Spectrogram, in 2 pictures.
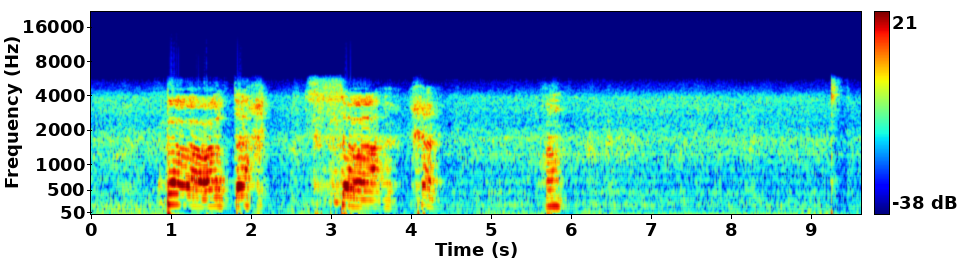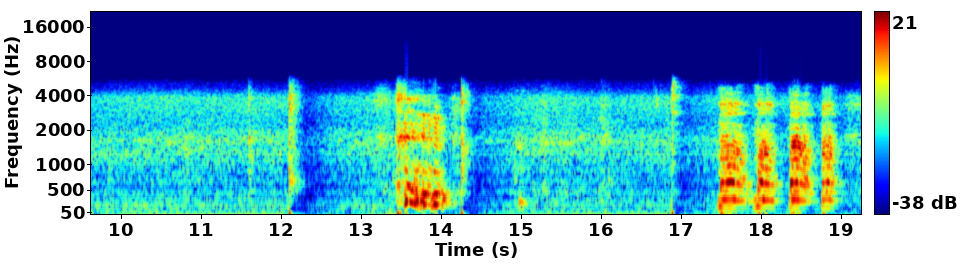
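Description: A young man sings loudly close by, in bursts.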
